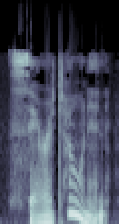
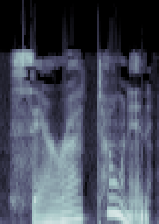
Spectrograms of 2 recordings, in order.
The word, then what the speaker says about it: serotonin: Serotonin. Serotonin. 5 syllables. Stress on toe.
